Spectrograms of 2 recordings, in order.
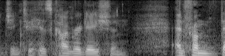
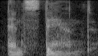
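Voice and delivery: sudden whispered "to stand."; hushed whisper after the build; dramatic whisper; 7 semitones lower, 7 dB quieter than usual. Acted. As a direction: drop to a breath to land the word. Dramatic drop after loud reading.

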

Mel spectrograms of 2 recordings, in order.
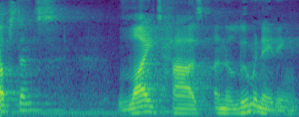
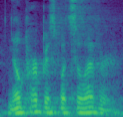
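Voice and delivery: ordinary talk, nothing marked

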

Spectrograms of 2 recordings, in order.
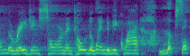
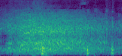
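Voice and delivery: breathless unvoiced laugh of disbelief; amazed laugh; 4 dB quieter than usual. James to John after the storm, laughing. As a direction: laugh in shock.

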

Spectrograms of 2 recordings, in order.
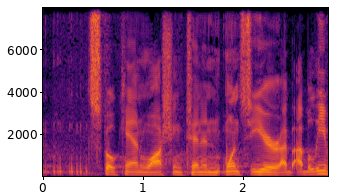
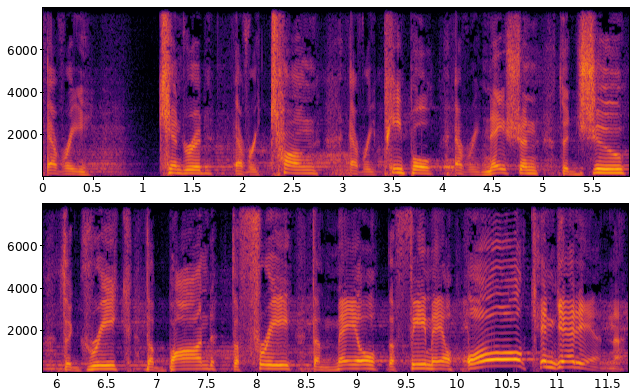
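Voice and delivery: rhythmic high list building to a long shout; preaching build; 5 semitones higher than usual. Real, not acted. Preacher proclaiming who can get in, building to a drawn-out shout. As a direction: punch each group, then soar on the last line.

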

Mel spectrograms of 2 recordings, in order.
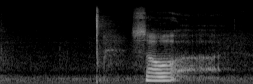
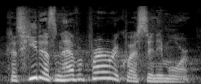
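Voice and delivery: excited realization; 6 semitones higher, 7 dB louder than usual. Retold or imitated. Sudden realization, laughing excitement.

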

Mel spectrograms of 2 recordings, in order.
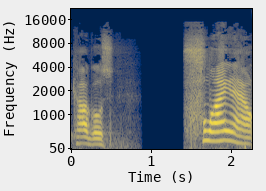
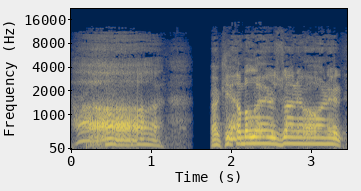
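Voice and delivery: lower, softer sleepy grumble; weary groaning; 4 semitones lower, 8 dB quieter, slower than usual. Acted. Preacher acts waking on Sunday morning, groaning reluctance. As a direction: groan it out like someone dragged from bed.

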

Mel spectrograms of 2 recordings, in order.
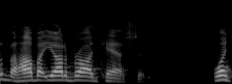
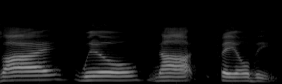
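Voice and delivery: slow solemn reading; much slower than usual. Acted. Preacher reading the promise slowly.

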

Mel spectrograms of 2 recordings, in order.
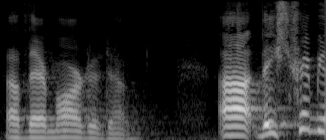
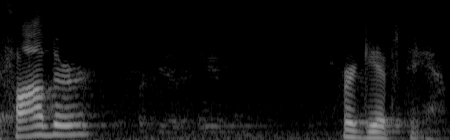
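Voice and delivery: much softer, hushed plea; quiet plea; 5 semitones lower, 13 dB quieter than usual. Acted. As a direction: breathe it like a dying prayer. Quoting Jesus dying on cross.

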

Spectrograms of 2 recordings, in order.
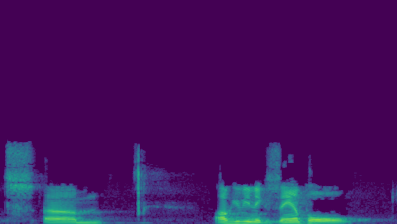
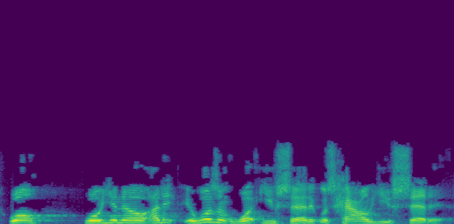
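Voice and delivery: higher, louder exasperated partner, pressing the point; 5 semitones higher, 6 dB louder than usual. Acted. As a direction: sound fed up with the other's tone. Acted quarrel about tone.

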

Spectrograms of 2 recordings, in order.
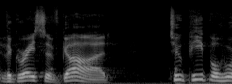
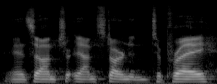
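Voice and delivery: ordinary delivery

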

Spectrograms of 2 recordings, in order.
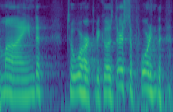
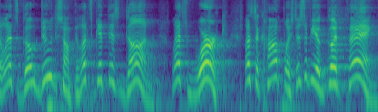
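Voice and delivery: high loud rallying call; rally the workers to build; hammed-up rallying cry; eager can-do spirit; 7 semitones higher, 7 dB louder than usual. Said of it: "the desire to".

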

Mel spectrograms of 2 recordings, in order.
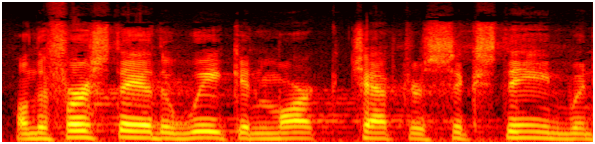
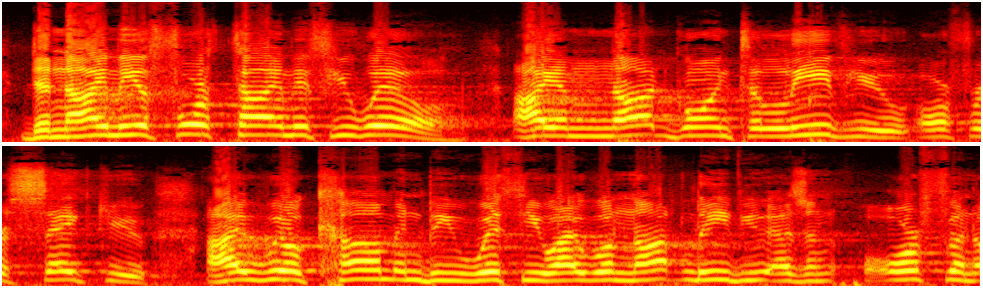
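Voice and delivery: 1 impassioned promise; 5 semitones higher, 5 dB louder than usual. Acted. Jesus's bold promise to Peter.

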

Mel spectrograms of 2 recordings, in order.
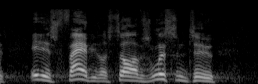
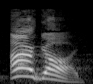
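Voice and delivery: Our punched loud and falling; stress on our; 2 semitones higher, 9 dB louder than usual. Shown as a demonstration. Preacher stressing whose God it is, Our punched loud. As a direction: hit the word Our hard. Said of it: "not a God, our God".

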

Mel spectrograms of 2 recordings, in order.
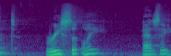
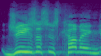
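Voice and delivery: excited news; 9 semitones higher, 6 dB louder than usual. Acted. Crowd member telling blind man.

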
